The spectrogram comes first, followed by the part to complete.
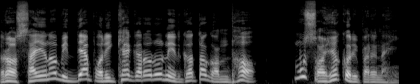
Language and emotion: Odia, disgusted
